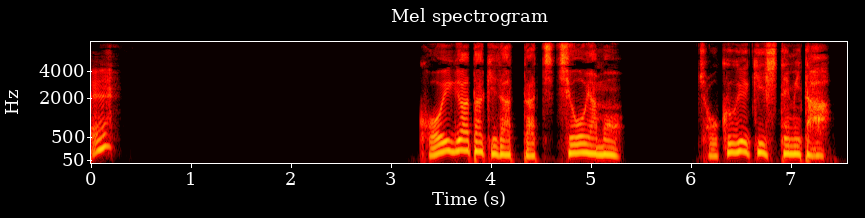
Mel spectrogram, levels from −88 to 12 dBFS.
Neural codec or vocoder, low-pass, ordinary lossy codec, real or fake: none; none; none; real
